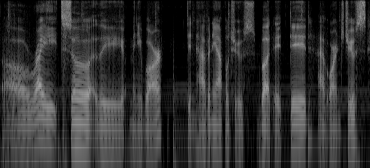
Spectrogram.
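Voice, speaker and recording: A man's voice: fairly even intonation, takes it slowly, darkish tone, soft background music. A man playing a teasing, flirtatious vampire in an intimate audio roleplay, smug yet protective. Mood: teasing, caring. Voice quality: low, gravelly voice.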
